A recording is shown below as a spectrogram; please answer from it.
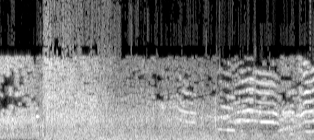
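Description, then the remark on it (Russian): A missile strike: a sudden, loud explosion bursts in early and rolls into a sustained, heavy roar, with thin wavering high tones rising above the rumble toward the end. “На Радуге свист. Ракета летит.”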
